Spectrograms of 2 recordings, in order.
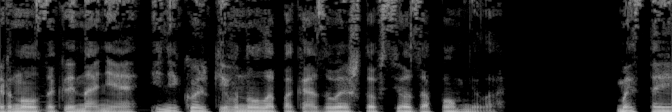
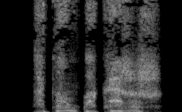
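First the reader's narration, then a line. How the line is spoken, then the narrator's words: Whisper. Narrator (Russian): прошептала Николь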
